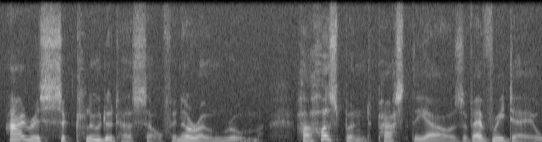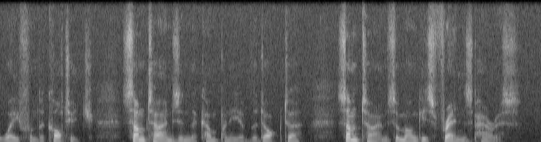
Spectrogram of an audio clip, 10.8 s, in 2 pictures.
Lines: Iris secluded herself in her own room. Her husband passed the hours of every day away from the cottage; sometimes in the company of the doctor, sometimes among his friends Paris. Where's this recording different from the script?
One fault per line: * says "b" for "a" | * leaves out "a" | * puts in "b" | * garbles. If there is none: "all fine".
all fine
